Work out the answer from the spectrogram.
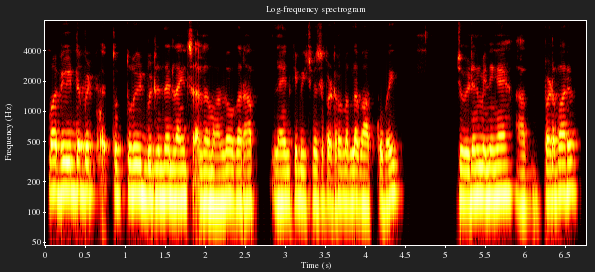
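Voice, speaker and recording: A man's voice: medium pitch, level tone, warm tone. A man teaching exam questions, speaking Hindi, chatty and often checking in with his students. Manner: chatty, repeats "ठीक है", reads options slowly. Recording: dull lo-fi sound.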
